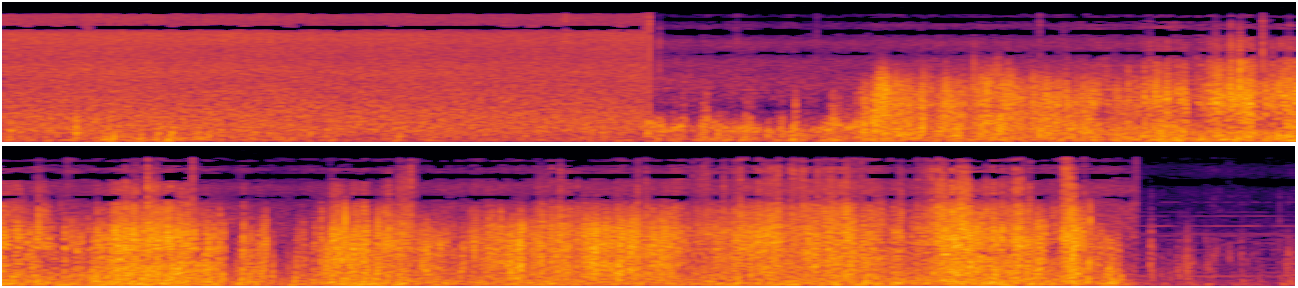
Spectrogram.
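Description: Blizzard wind buffeting the microphone in gusts, growing louder from about four seconds in.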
